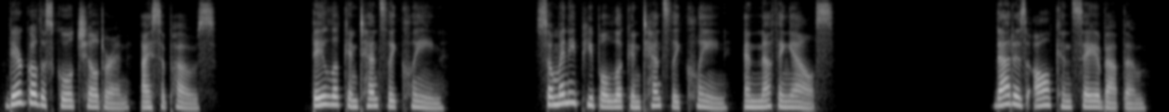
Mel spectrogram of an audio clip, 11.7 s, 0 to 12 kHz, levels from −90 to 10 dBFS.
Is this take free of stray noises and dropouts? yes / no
yes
